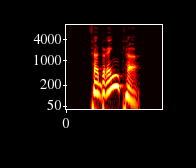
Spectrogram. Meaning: inflection of verdrängt: 1. strong/mixed nominative masculine singular 2. strong genitive/dative feminine singular 3. strong genitive plural
- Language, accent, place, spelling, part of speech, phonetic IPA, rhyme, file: German, Germany, Berlin, verdrängter, adjective, [fɛɐ̯ˈdʁɛŋtɐ], -ɛŋtɐ, De-verdrängter.ogg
